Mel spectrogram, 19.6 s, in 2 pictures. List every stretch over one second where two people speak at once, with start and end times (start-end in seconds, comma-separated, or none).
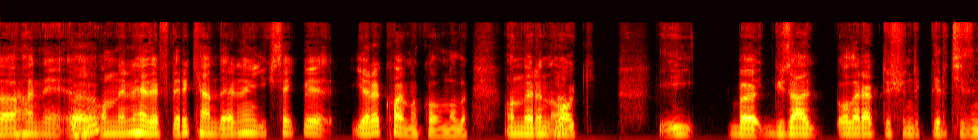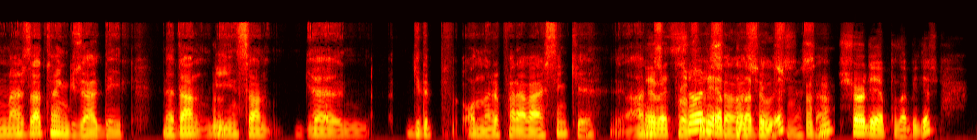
16.2-18.1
